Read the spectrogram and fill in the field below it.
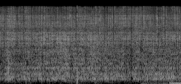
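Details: Everlast PowerUltra 206Pi in DC stick mode at 135 A, first pass: steady crackling sizzle like bacon frying, even and unbroken with no pops or sputter. Normal, stable DC welding arc.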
